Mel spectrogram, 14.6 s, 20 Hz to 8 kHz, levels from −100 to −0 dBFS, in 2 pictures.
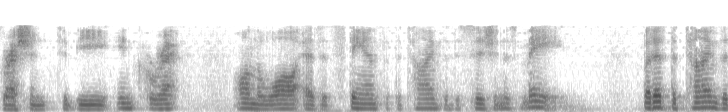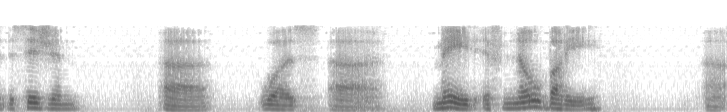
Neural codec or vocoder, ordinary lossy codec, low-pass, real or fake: codec, 16 kHz, 0.4 kbps, LongCat-Audio-Codec; AAC, 16 kbps; 7.2 kHz; fake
